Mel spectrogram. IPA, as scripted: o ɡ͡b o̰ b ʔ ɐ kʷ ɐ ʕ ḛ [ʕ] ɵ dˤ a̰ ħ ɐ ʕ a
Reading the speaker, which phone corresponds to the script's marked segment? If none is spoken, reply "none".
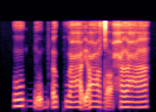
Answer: ʕ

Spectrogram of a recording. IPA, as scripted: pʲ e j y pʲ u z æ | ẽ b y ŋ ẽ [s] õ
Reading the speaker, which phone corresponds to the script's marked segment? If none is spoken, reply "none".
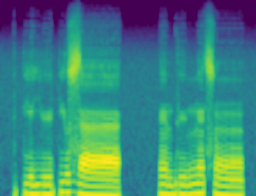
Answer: s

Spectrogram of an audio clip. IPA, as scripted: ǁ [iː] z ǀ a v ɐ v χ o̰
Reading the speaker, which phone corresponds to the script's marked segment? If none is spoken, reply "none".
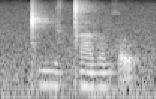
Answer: iː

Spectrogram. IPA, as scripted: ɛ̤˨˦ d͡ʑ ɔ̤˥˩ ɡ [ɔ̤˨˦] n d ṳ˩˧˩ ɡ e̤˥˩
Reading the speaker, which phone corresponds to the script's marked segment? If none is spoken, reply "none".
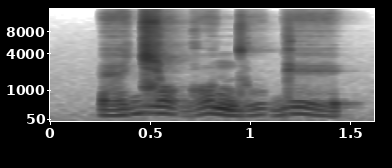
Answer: ɔ̤˧˥˧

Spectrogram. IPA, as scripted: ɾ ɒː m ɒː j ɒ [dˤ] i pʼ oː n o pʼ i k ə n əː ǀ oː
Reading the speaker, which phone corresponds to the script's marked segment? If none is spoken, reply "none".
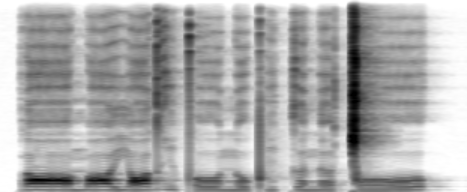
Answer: dʱ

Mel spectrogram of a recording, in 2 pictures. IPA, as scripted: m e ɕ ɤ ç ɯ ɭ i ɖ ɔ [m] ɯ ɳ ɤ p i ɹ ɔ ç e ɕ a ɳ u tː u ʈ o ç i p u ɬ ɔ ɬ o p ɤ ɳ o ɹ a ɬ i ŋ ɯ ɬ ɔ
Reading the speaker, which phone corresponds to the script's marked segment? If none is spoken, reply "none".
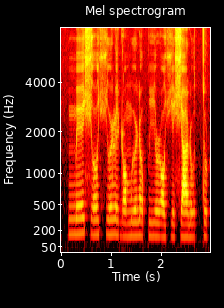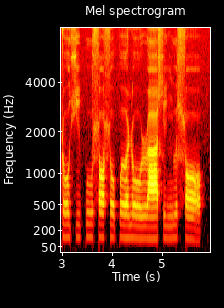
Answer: m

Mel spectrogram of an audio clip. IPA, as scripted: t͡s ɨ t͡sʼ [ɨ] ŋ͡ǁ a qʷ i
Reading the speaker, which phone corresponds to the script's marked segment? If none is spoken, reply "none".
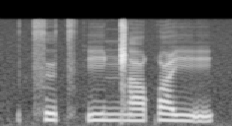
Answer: i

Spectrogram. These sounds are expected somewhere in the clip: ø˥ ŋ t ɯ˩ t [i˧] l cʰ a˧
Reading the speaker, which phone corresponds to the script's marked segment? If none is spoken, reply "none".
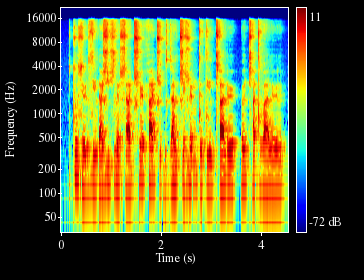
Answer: i˧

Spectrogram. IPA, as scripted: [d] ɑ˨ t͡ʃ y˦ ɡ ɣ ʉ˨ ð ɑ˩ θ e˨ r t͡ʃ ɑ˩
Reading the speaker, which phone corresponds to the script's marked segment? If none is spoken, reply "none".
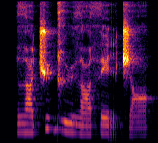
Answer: ð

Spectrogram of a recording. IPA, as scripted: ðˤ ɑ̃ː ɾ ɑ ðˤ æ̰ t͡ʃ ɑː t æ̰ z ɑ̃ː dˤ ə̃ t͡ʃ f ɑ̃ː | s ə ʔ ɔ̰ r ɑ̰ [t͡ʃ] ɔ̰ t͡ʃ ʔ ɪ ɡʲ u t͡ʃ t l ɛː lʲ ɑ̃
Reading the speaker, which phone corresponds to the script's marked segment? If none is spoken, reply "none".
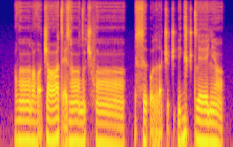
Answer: t͡ʃ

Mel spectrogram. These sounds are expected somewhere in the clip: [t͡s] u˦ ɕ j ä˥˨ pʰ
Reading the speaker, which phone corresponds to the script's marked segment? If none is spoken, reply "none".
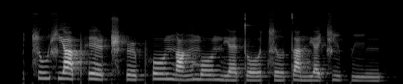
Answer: t͡s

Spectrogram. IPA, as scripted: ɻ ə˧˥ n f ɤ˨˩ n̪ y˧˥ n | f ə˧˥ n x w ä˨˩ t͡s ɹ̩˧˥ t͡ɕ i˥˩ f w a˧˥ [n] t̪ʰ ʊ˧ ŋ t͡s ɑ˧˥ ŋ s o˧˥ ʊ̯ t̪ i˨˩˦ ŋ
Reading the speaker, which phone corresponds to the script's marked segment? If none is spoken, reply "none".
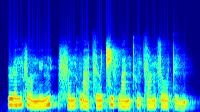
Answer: n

